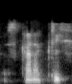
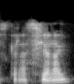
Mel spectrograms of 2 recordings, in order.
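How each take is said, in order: First: CLI is spoken as a single word. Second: CLI is spoken as three separate letters. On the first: "if you read C L I uh, in French and uh, as a word rather than as an acronym" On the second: "which I think is how uh, native English speakers uh, should, are pronouncing it"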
